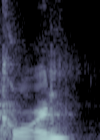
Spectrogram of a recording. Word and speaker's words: Quorn: So, like, you ever had corn? – Corn. – I'm sorry. The it's spelled Q-U-O-R-N. It's like a meat alternative.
